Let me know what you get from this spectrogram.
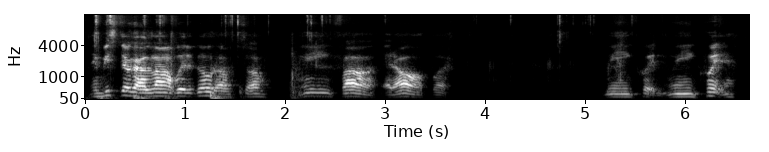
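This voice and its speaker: A man's voice: mid-range voice, normal speed, slight background noise. A man with a Baltimore accent hosting a casual livestream, talking to viewers in loose, profane street slang. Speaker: host of a commentary channel.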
